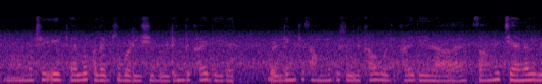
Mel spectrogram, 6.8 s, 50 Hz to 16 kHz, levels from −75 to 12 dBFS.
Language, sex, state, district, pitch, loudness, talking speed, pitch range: Hindi, female, Maharashtra, Sindhudurg, 240 Hz, -27 LUFS, 195 wpm, 230-250 Hz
